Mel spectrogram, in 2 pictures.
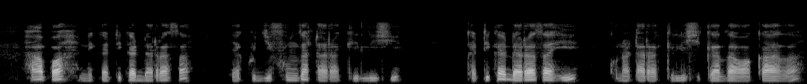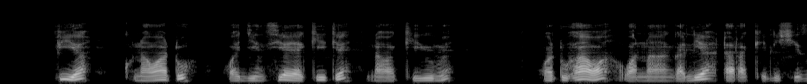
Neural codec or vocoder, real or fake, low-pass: none; real; 7.2 kHz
